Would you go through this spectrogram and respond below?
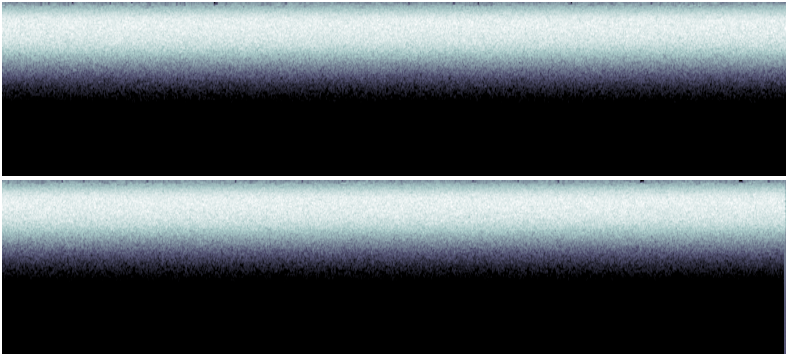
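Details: Tinnitus simulation (high-pitched hissing).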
